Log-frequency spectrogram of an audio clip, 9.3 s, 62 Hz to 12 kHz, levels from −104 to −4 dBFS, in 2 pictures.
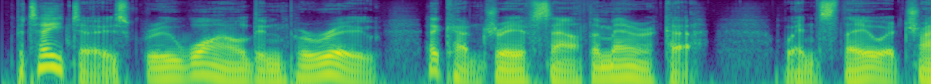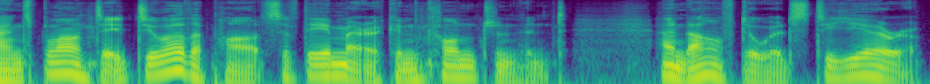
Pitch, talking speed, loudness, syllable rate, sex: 90 Hz, 160 wpm, -19 LUFS, 5.7 syllables/s, male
